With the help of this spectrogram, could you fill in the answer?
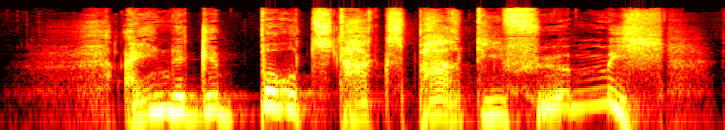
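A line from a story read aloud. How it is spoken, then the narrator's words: Excited inner thought. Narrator (German): dachte aufgeregt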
